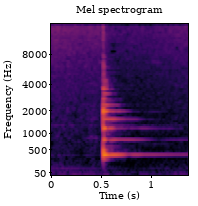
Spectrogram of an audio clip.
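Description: A single violin note, G played on the D string, starts with a sharp bowed attack and then rings as a steady, clear tone that slowly fades. No other sounds are present.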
